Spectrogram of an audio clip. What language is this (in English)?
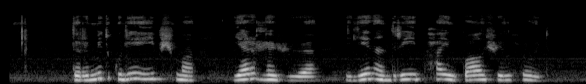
Abkhazian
